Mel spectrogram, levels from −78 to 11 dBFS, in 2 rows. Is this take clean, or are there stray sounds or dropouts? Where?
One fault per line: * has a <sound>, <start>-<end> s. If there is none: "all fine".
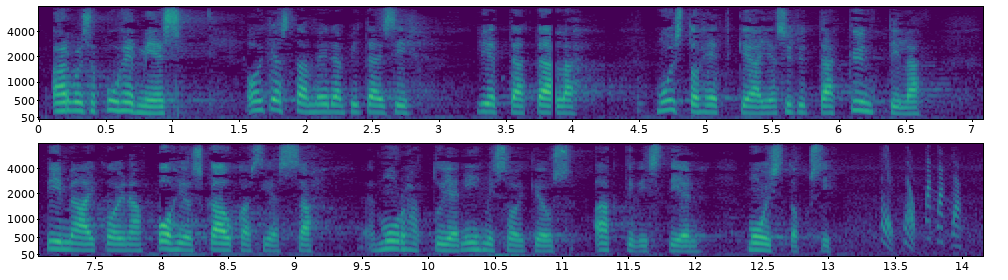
* has a dropout, 3.8-3.9 s
* has a chirp, 13.4-14.1 s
